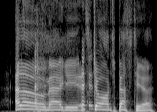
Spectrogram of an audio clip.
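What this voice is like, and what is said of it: Bad put-on British accent. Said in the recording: “your bad British accent ... so bad”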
